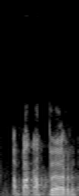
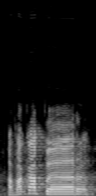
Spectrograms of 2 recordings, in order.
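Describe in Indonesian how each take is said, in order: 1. Nadanya tetap datar di seluruh frasa. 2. Nadanya naik turun seperti pertanyaan.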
